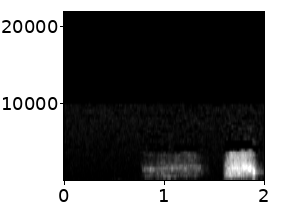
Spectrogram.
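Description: A person's breathing between sentences: a faint breath about a second in, then a louder, sharp intake of breath near the end.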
